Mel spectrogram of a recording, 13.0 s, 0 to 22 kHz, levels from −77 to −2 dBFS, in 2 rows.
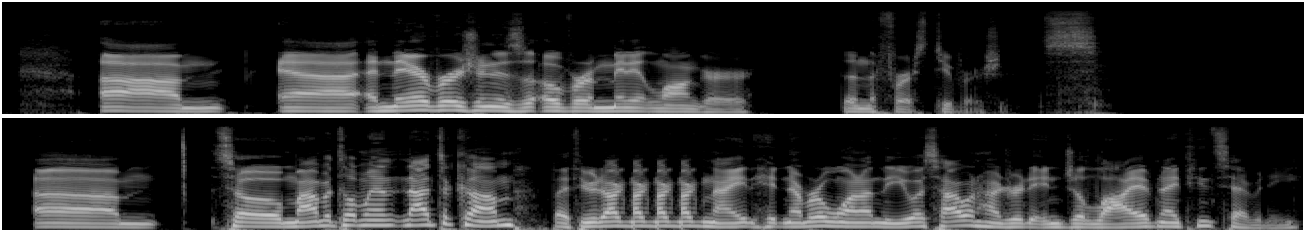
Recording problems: audio stuttering; at 9.5 s

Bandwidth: 15.5 kHz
